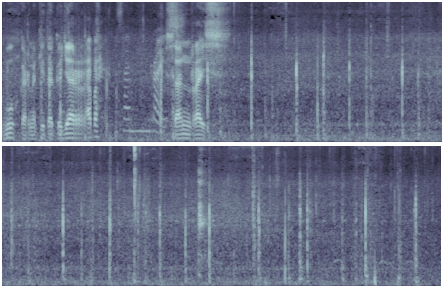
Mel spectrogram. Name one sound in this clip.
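Footsteps thud on wooden steps as people climb.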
